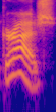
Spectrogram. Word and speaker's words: garage: But and my mom and I are like garage, where it's like almost an SH.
